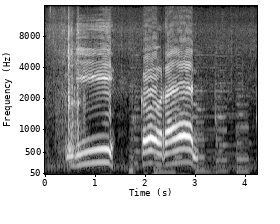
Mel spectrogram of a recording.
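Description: Two drawn-out vocal exclamations, each about a second long, rising and then falling in pitch, over background music.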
